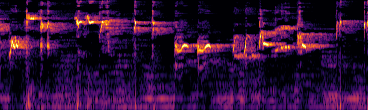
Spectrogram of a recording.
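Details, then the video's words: Chestnut-capped thrush (Geokichla interpres), a Southeast Asian forest songbird, sings a rapid, varied run of high whistles and warbled notes that jump abruptly between pitches, over a faint low hum. "Burung Anis kembang berkicau"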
